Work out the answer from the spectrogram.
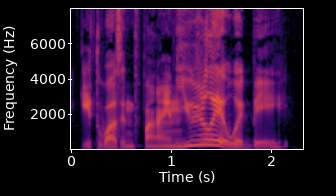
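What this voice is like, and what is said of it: Imitating the SpongeBob narrator. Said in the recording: “That was my attempt at the SpongeBob narrator... The accent wasn't fine.”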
